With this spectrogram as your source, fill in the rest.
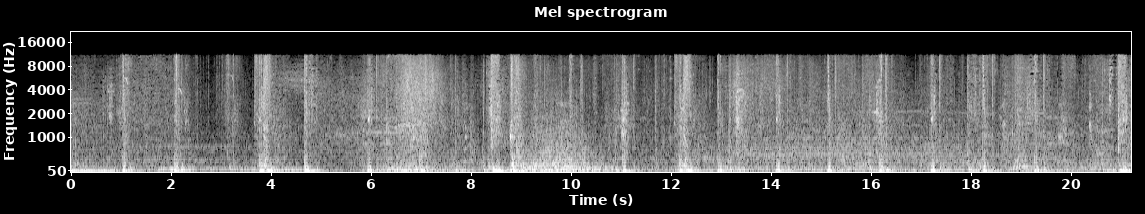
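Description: Magic spells crackle and zap repeatedly.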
